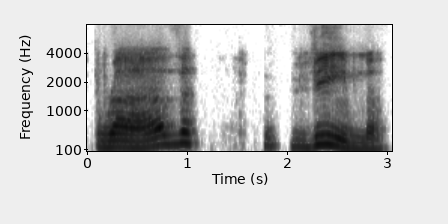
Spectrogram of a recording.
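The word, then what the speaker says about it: רבים: you have rav so rav veem ravine from uh veeam but it's only written in the text it's only written as a single b but the pronunciation implies that there are two b's um yeah so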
